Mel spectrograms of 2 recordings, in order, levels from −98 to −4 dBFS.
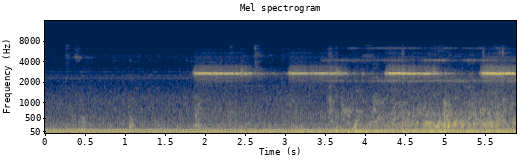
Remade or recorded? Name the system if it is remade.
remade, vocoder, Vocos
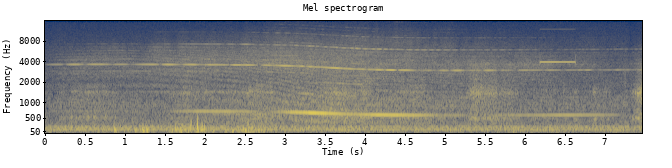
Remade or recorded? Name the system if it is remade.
recorded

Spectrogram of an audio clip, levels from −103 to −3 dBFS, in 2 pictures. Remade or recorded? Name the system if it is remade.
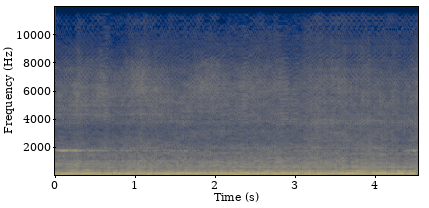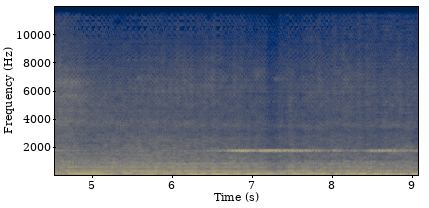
remade, vocoder, Vocos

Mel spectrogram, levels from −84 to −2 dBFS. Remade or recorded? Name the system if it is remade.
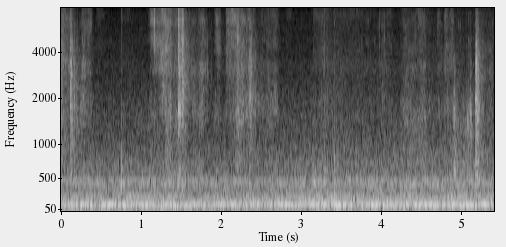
recorded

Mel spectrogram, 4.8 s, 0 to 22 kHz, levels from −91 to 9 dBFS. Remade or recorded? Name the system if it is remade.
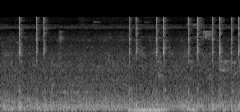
recorded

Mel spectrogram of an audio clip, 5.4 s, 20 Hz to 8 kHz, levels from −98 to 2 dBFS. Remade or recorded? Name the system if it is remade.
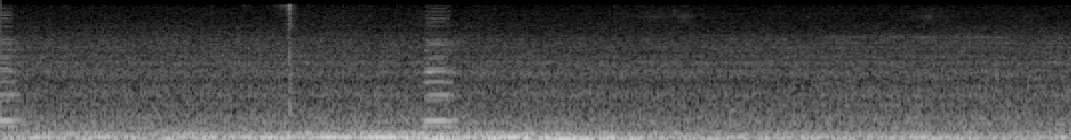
recorded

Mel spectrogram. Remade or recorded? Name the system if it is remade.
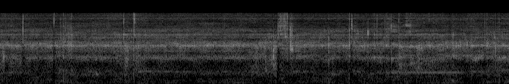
remade, codec, SNAC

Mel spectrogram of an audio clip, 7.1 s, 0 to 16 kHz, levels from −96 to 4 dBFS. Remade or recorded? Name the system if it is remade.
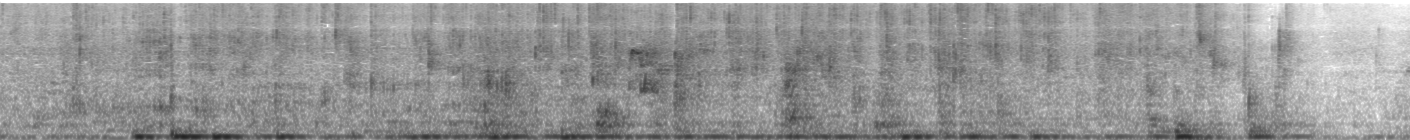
recorded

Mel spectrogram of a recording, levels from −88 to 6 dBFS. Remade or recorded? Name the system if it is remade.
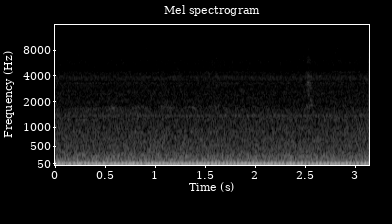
remade, vocoder, BigVGAN v2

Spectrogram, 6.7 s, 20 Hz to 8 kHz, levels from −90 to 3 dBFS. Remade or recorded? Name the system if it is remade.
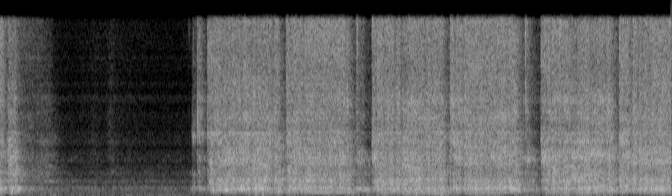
remade, codec, SNAC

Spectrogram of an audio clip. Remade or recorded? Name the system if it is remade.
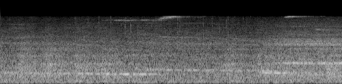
recorded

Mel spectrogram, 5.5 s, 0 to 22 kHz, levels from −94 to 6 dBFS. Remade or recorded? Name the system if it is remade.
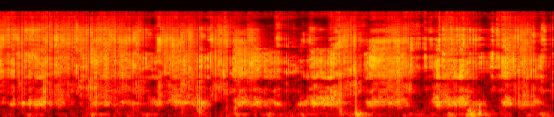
remade, vocoder, BigVGAN v2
